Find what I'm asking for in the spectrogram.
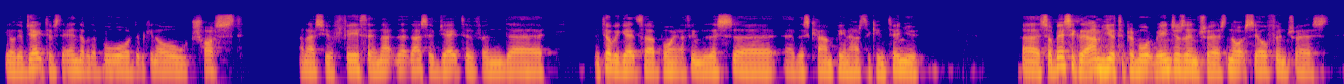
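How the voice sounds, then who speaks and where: A man addresses a public meeting off the cuff, earnest and insistent. His voice is very dark, with little rise and fall, and he repeats phrases for emphasis. The sound is a bit dull. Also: mid-range voice, level tone, fast talker. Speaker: board candidate and campaigner addressing fans. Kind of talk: unscripted speech at a public meeting.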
